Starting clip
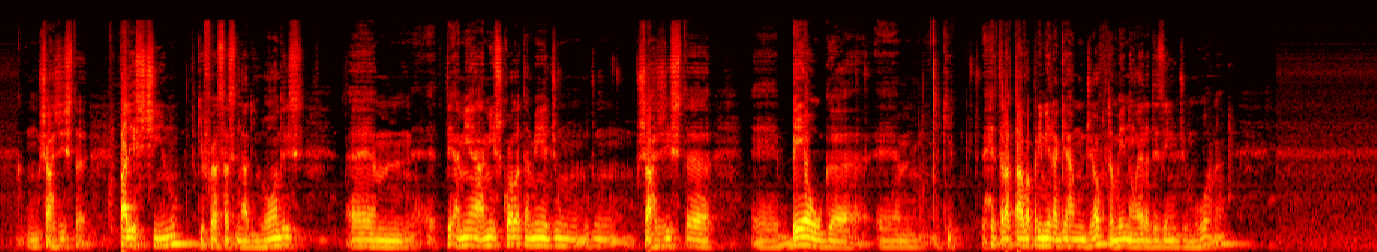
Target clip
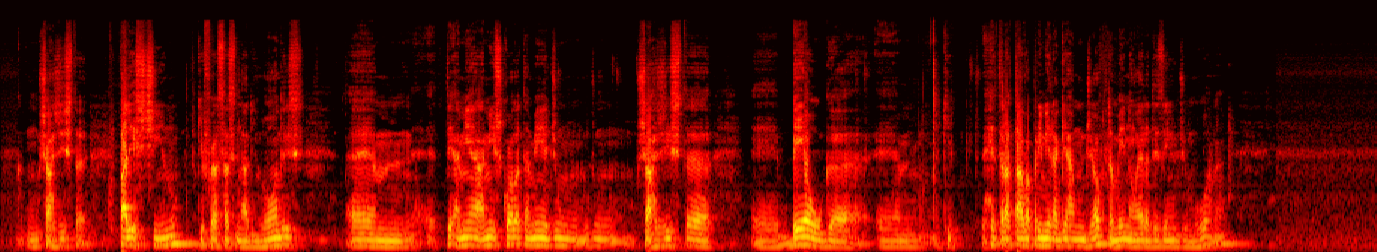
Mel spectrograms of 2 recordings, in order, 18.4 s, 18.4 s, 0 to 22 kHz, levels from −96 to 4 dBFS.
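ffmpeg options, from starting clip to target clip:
ffmpeg -i in.wav -af "adynamicequalizer=threshold=0.00447:dfrequency=1900:dqfactor=1:tfrequency=1900:tqfactor=1:attack=5:release=100:ratio=0.375:range=2.5:mode=boostabove:tftype=bell,volume=-5dB" out.wav

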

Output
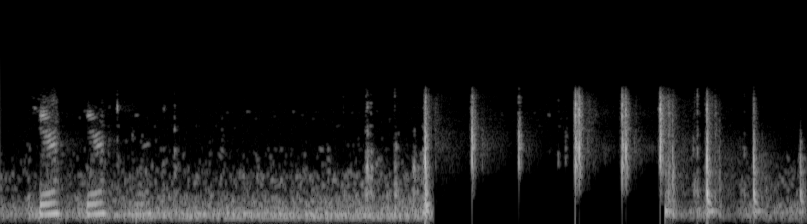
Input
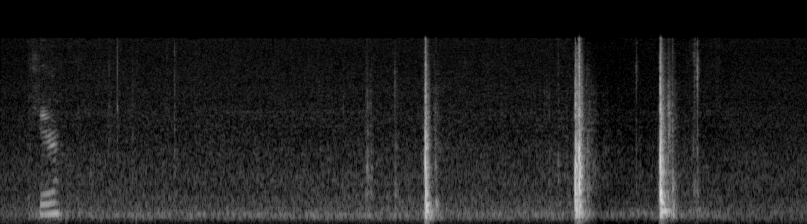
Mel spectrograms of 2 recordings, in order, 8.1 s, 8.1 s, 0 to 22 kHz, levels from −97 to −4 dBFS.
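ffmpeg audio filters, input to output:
ffmpeg -i in.wav -filter_complex "[0:a]acompressor=mode=upward:threshold=-58dB:ratio=2.5,asplit=2[link_01][link_02];[link_02]adelay=467,lowpass=frequency=2400:poles=1,volume=-6dB,asplit=2[link_03][link_04];[link_04]adelay=467,lowpass=frequency=2400:poles=1,volume=0.18,asplit=2[link_05][link_06];[link_06]adelay=467,lowpass=frequency=2400:poles=1,volume=0.18[link_07];[link_01][link_03][link_05][link_07]amix=inputs=4:normalize=0,acrusher=bits=3:mode=log:mix=0:aa=0.000001,asettb=1/sr,asplit=3[link_08][link_09][link_10];[link_08]atrim=end=4.334[link_11];[link_09]atrim=start=4.33:end=6.65,asetpts=PTS-STARTPTS,afade=type=in:duration=0.004:curve=qsin,afade=type=out:start_time=2.316:duration=0.004:curve=qsin,highpass=frequency=1400:width=0.5412,highpass=frequency=1400:width=1.3066[link_12];[link_10]atrim=start=6.646[link_13];[link_11][link_12]acrossfade=duration=0.004:curve1=hsin:curve2=qsin[link_14];[link_14][link_13]acrossfade=duration=0.004:curve1=qsin:curve2=hsin,afftdn=noise_reduction=34:noise_floor=-56,acompressor=threshold=-52dB:ratio=3,aresample=8000,aresample=44100,volume=16.5dB" out.wav

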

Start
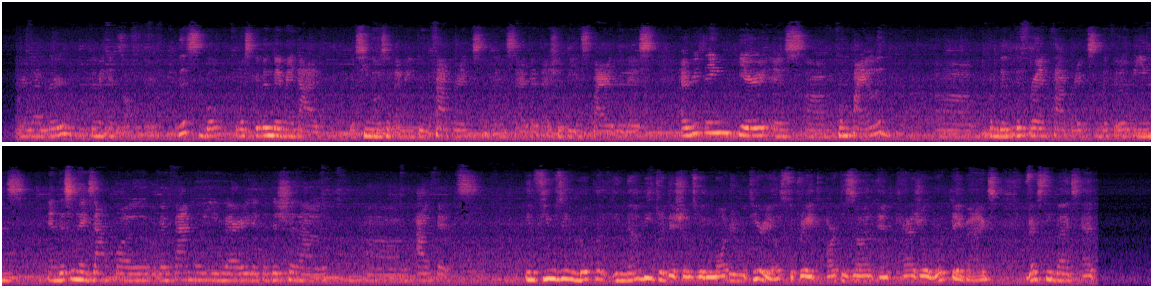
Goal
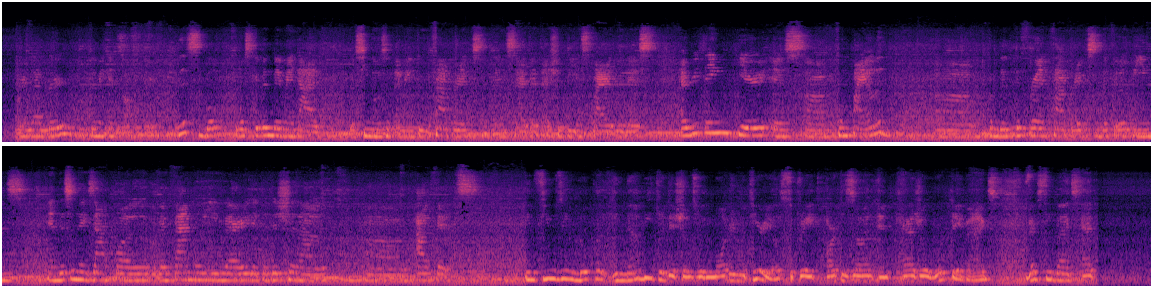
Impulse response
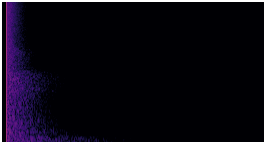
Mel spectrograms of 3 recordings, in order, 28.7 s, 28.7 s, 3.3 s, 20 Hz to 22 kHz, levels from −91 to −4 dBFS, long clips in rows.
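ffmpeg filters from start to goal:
-af "acompressor=threshold=-39dB:ratio=2.5,volume=6.5dB"

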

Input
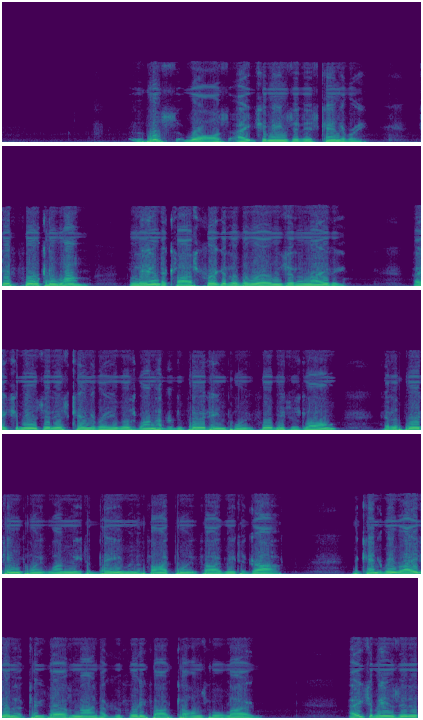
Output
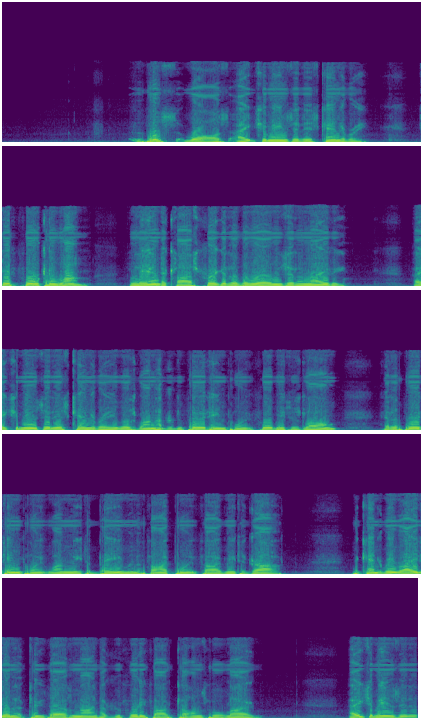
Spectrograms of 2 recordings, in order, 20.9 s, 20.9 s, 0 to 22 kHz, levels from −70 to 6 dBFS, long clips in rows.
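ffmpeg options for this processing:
ffmpeg -i in.wav -af "dynaudnorm=framelen=140:gausssize=5:maxgain=8dB,volume=3.5dB" out.wav

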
